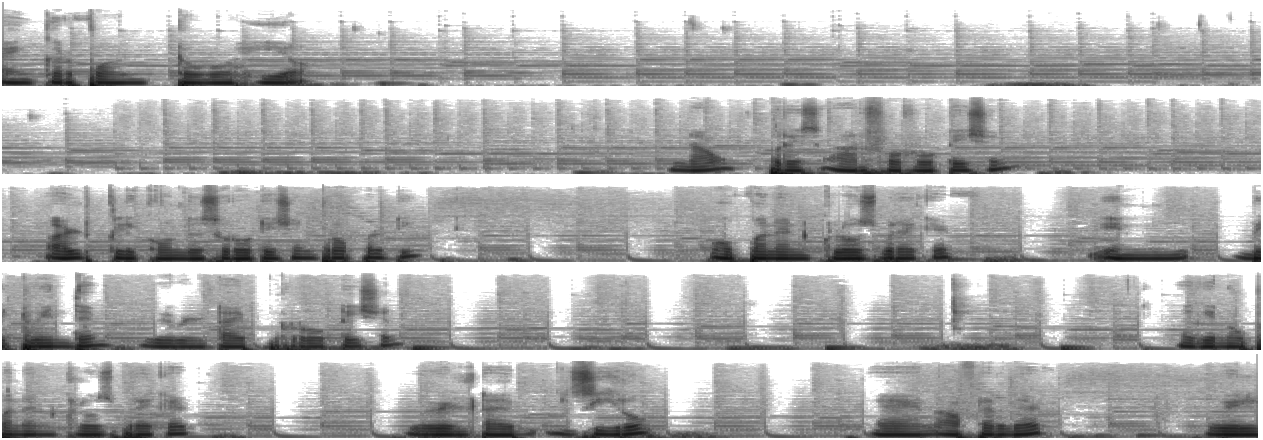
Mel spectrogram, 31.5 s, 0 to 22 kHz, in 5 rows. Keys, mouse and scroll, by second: 3.8 space, 5.7 click, 6.7-7.3 scroll down 1, 7.3 space, 9.9 click, 10.5 r, 13.3 alt+click, 16.0 [, 16.6 ], 18.1 Left, 19.8-21.0 typing, 22.1-23.0 typing, 23.5 Return, 24.8 [, 29.8 Right.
